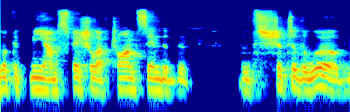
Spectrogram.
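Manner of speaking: ordinary delivery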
